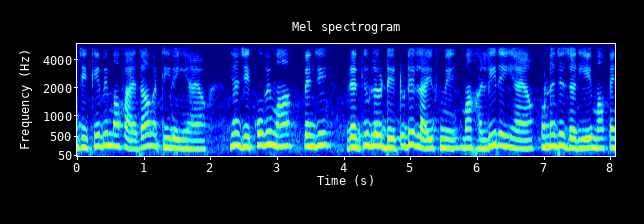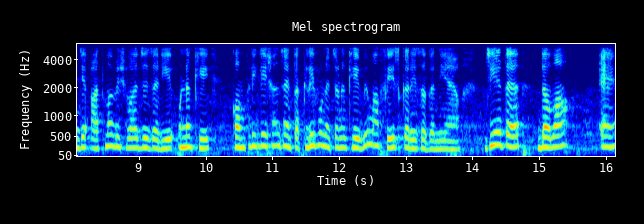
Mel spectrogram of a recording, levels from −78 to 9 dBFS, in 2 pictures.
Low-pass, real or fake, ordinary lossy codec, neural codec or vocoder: 5.4 kHz; fake; none; codec, 16 kHz, 4 kbps, FreqCodec, larger model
